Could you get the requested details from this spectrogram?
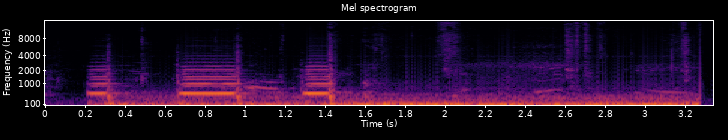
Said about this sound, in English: Thanks for WhatsApping in your horn sound to us on Late Lunch.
